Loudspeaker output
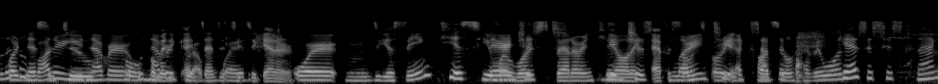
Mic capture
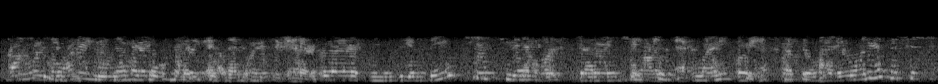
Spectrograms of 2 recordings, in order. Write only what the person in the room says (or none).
none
